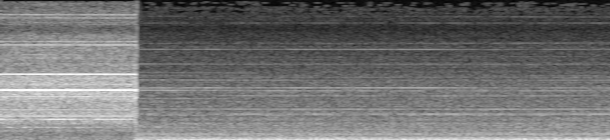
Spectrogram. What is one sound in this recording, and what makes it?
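A low, steady engine rumble drones from inside a cockpit.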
